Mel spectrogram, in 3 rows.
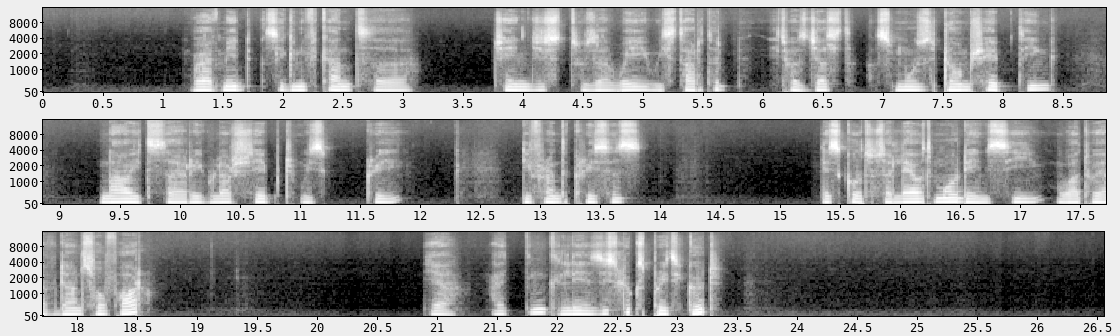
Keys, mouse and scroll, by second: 0.0 scroll up 1, 0.2-1.0 scroll down 3, 1.0 scroll down 1, 1.0-13.9 middle drag, 13.9 click, 15.4 click, 19.3-19.9 scroll down 1, 19.9-23.0 middle drag, 24.3-24.7 scroll down 1, 24.7-26.5 middle drag.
